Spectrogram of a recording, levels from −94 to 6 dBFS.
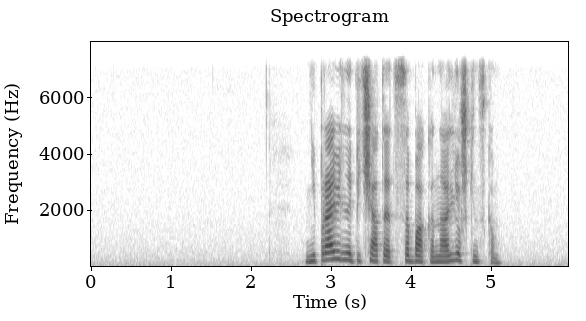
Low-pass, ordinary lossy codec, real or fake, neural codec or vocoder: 7.2 kHz; none; real; none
